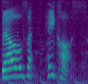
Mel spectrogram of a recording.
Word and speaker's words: Baelz Hakos: chaos without saying chaos my name is pronounced belle's hakos what's the craziest youtuber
